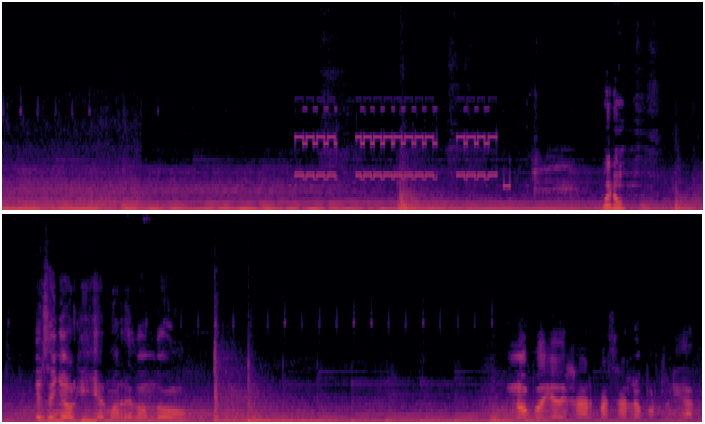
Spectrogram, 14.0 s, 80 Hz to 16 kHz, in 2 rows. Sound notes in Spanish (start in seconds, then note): 2.9 Suena el celular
